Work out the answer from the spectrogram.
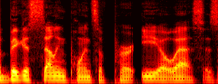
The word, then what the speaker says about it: /e/OS: EOS pronounced EOS is a fork of the Android open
